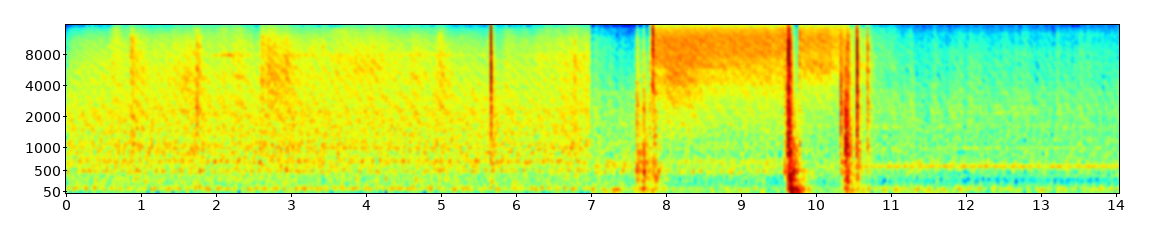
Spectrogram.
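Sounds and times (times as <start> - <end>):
background hiss: 7.8 - 10.8
short knocks and clicks: 9.6 - 10.8.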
